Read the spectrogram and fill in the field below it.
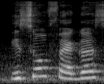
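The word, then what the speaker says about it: oesophagus: Esophagus is also called food pipe. It is pronounced as esophagus, but it begins from O.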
